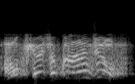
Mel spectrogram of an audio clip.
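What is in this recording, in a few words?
Korean near waypoint mood high, speech; War Thunder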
